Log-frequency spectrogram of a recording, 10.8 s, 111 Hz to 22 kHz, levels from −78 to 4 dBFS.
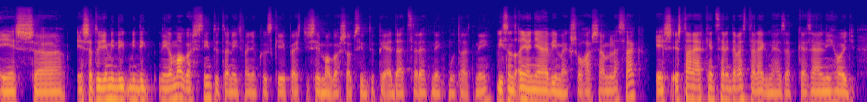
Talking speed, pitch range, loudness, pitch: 185 wpm, 95-115 Hz, -20 LUFS, 100 Hz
